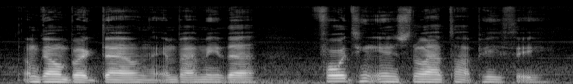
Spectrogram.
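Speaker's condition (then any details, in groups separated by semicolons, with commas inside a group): Ataxic cerebral palsy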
